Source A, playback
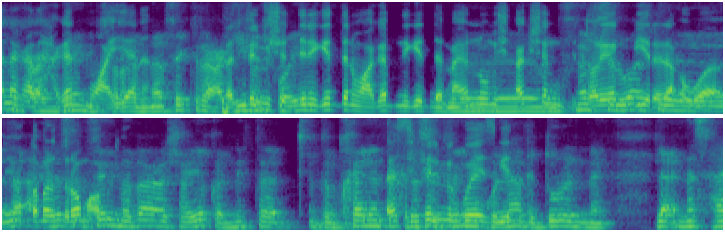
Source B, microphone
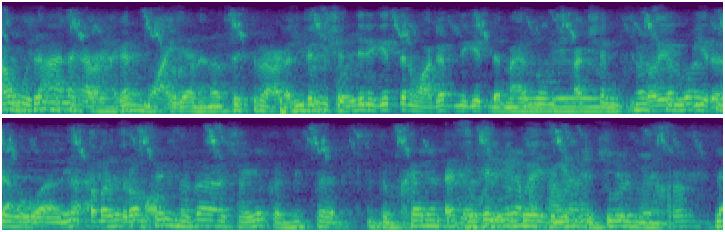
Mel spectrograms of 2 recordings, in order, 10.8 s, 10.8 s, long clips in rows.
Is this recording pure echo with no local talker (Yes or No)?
No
